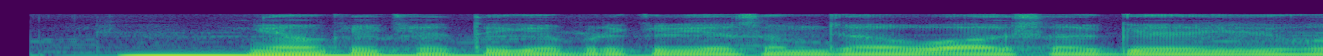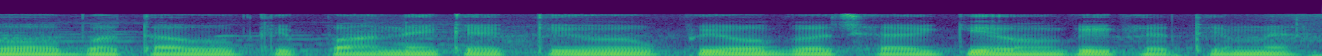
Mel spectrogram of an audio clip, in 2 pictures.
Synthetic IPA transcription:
ɡaõkekʰet̪ikep̬ɾəkɾijasɐmd͡ʒʱaːoaːsəɡeɦobət̪aːʋukipaːnikekiʊpjoːɡət͡ʃʰɛɡeɦõkikʰet̪imẽ

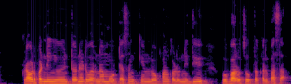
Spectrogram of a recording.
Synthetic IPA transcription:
kɾawɽpʰəɳɖiŋɡjoiɳʈəɾneʈʋəɾnamoʈʰjasəŋkenlokãŋkəɽuːnːid̪i | ubaɾut͡sopɾəkəlpa̰sa̰

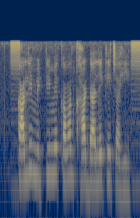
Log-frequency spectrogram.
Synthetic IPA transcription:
kaːlimɪʈːimẽkɐʋənkʰaːɖaːleket͡ʃaːɦiː

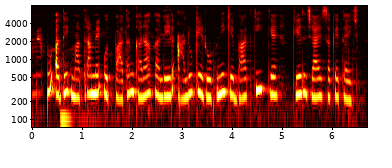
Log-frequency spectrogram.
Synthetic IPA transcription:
uʔɐd̪ʱɪkmaːt̪ɾamẽʔʊt̪̚paːd̪ənkəɾãkaleːlaːlukeɾoːpnikebaːd̪kikekeːld͡ʒaːesɐket̪ɛɪd͡ʒ

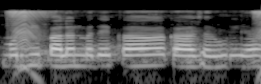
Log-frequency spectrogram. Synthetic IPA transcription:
mʊɾɡipaːlənbɐd̪ekakazɐɾuːɾiɦɛː

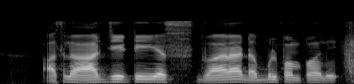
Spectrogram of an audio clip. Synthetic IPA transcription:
ɐ̰sɐluaːɾd͡ʒiːʈiːesd̪ʋaːɾaːɖɐbːulupɐmpaːli

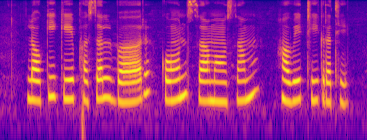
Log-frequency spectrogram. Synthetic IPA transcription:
lɔːkikepʰəsəlbəɾ | kɔːnsamɔːsəm | həʋeʈʰiːkɾət̪ʰeː

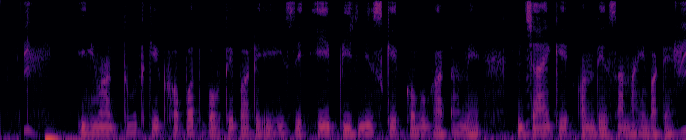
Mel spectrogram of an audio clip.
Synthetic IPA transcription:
iɦmãd̪uːd̪kekʰəpət̪bəɦʊt̪ebaʈeʔeɦiseeːbɪd͡ʒneskekəbuɡʱaːʈamẽ | d͡ʒaːekeənd̪eːsana̰ːɦĩbaːʈe

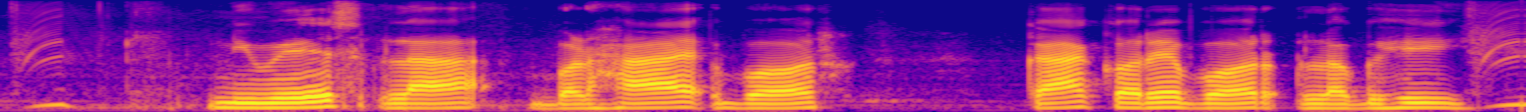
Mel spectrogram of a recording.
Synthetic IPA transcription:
niweslabəɽaebɔɾ | kakʌɾebʌɾlʌɡɦi

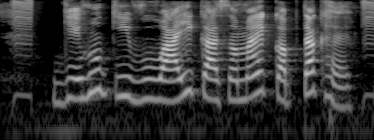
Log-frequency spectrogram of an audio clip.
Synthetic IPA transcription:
ɡeːɦũkiʋʊʋaːikasəməjkɐb̚t̪əkɦɛː

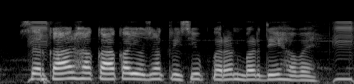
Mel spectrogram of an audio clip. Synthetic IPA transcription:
səɾkaːɾɦɐkakajoːd͡ʒnakɾɪʃiʊp̚kəɾəɽbəɾd̪eːɦɐʋɛː

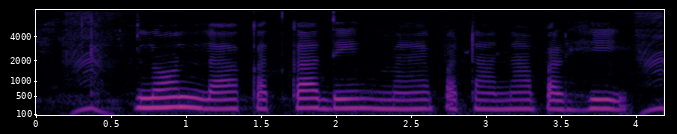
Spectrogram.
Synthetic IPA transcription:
loːnlaːkət̪kad̪inmẽpəʈʰaːnapəɽ̤ɦiː

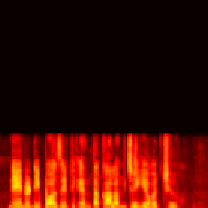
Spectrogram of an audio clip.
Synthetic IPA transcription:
ne̞ːnuɖipaːd͡ʒiʈɛ̰nt̪ɐkaːlɐmt͡ʃɛjːɐʋɐt͡ʃːu

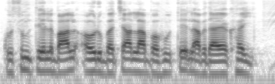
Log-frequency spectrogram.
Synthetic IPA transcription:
kusumt̪elbalɔʊɾbətːt͡ʃalabəɦut̪elabd̪ajəkɦəj

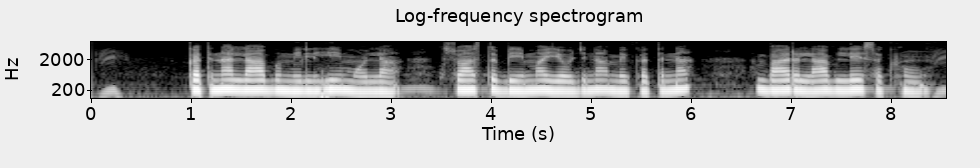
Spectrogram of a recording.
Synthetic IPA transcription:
kət̪nalaːbmɪlɦimoːla | swaːst̪ʰbiːmajoːd͡ʒnamẽkət̪na | baːɾlaːblesɐkʰũ

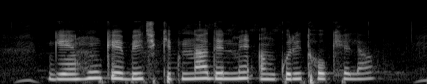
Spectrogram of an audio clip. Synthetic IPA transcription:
ɡẽːɦũkebiːt͡ʃkɪt̪nad̪ɪnmẽʔə̃ŋkʊɾɪt̪ɦokʰeːlaː

